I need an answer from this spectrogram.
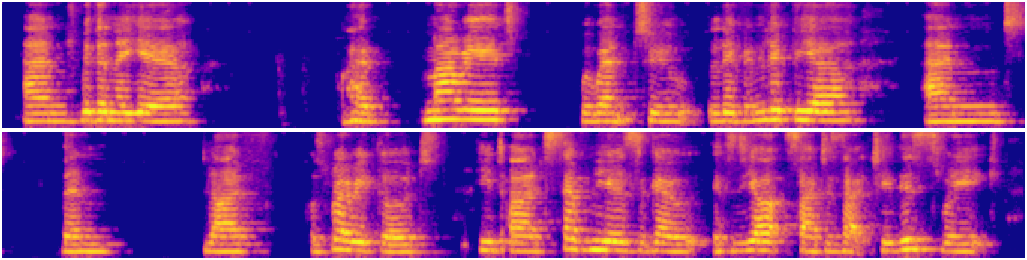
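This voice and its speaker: A woman with a southern English accent speaks in a medium pitch with monotone, flat intonation at a fairly slow pace, leaving long, frequent pauses. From London (Edgware). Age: 70s. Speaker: community member sharing memories. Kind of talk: personal reminiscence. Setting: video call.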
